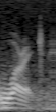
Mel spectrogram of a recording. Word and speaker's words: Warwick: easy for them work it's not as Diane Warwick it's Warwick without without you don't pronounce the second W in French is alio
